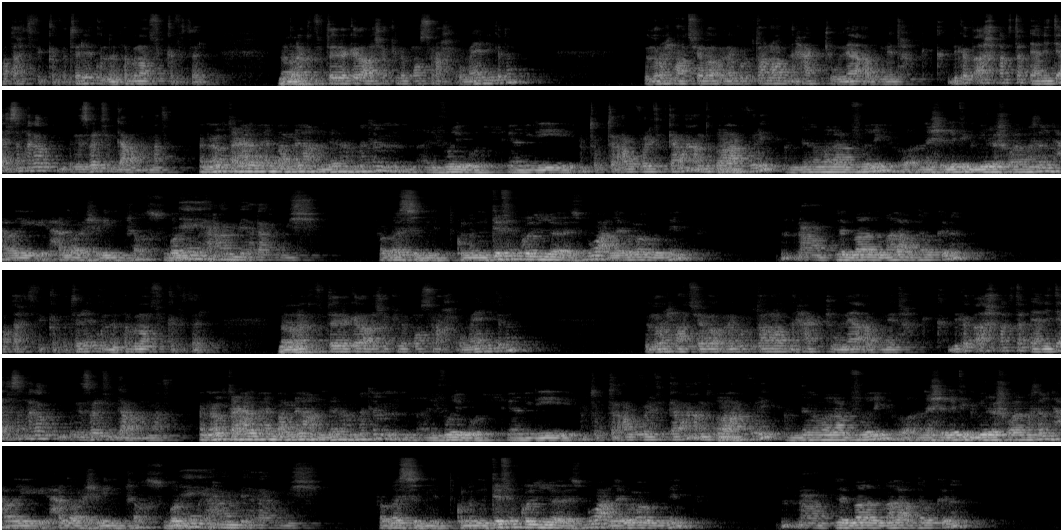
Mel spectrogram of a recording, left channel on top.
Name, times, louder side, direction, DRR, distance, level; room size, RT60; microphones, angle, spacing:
voice 1, 0.0-2.0 2.4-5.1 6.4-9.1 9.5-12.2 16.5-18.3 22.9-24.3 29.1-29.4, equal, 75° left, 0 dB, 0.7 m, -33 dB
voice 2, 12.6-16.3 17.7-18.0 18.4-23.6 24.9-28.0 29.5-30.8, right 1 dB, 15° right, -5 dB, 0.7 m, -29 dB
2.4 x 2.0 x 2.8 m, 0.83 s
head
